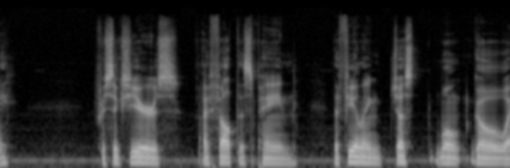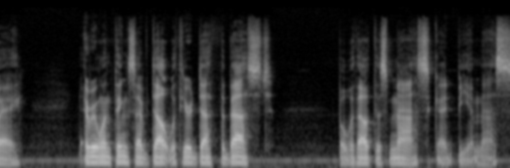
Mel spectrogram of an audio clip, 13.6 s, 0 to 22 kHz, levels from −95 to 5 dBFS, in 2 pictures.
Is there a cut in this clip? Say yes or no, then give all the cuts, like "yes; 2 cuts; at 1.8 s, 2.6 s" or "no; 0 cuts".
no; 0 cuts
